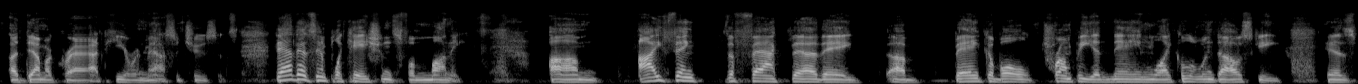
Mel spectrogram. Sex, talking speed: male, 105 wpm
